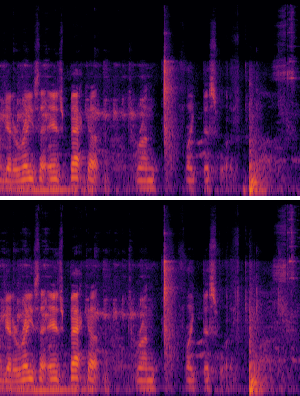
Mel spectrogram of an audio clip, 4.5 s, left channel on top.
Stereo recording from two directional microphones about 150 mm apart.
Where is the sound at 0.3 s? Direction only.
40° left (ahead or behind).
